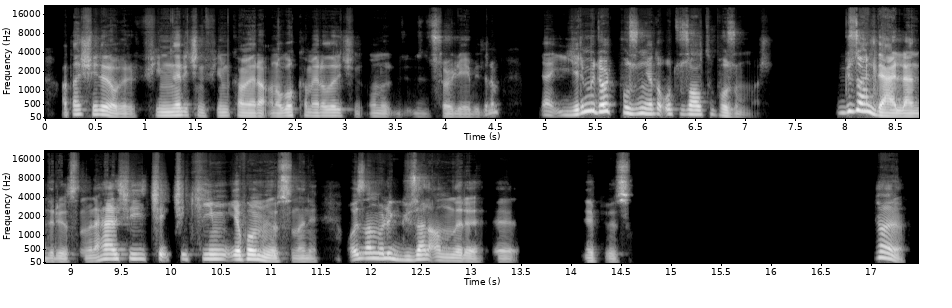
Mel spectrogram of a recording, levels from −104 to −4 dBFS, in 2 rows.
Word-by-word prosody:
hatta 155 Hz, 0 st, -4 dB
şey 150 Hz, -1 st, -2 dB
de 140 Hz, -, +5 dB
olabilir. 85 Hz, -2 st, -2 dB
Filmler 115 Hz, +2 st, 0 dB
için 115 Hz, -4 st, -7 dB
film 110 Hz, +2 st, -9 dB
kamera, 100 Hz, -3 st, -1 dB
analog 95 Hz, +4 st, -2 dB
kameralar 105 Hz, 0 st, -3 dB
için 105 Hz, +1 st, -13 dB
onu 95 Hz, -3 st, -11 dB, 0.4 s
söyleyebilirim. 80 Hz, -3 st, -9 dB, 0.4 s
Ya, -, -, -6 dB
24 245 Hz, -, +3 dB
pozun 185 Hz, -2 st, +1 dB
ya 170 Hz, -1 st, +1 dB
da -, -, 0 dB
36 150 Hz, -2 st, -1 dB
pozun 100 Hz, -8 st, -4 dB
var. -, -, -30 dB, 0.6 s
Güzel 250 Hz, -, +4 dB
değerlendiriyorsun, 95 Hz, -3 st, +3 dB
hani, 95 Hz, +4 st, -4 dB
her 165 Hz, +2 st, +5 dB
şeyi 165 Hz, -1 st, -3 dB
ç -, -, -2 dB
çekeyim 160 Hz, 0 st, -2 dB
yapamıyorsun, 140 Hz, -, +4 dB
hani. 90 Hz, 0 st, -8 dB, 0.3 s
O -, -, -5 dB
yüzden 185 Hz, +3 st, +1 dB
böyle 180 Hz, +1 st, +2 dB
güzel 150 Hz, +2 st, +1 dB
anları, 100 Hz, -, -2 dB, 0.2 s
eee, 90 Hz, -1 st, -6 dB, 0.7 s
yapıyorsun. 90 Hz, -3 st, -2 dB, 2.4 s
Ha. -, -, +1 dB
115 Hz, 130 wpm, -22 LUFS, -, 2.4 s, de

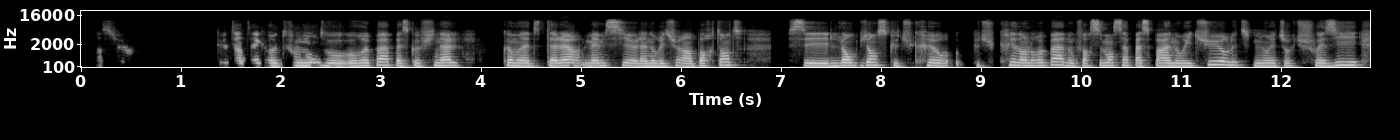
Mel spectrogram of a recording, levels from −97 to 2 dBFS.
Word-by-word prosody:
Bien -, -, -21 dB
sûr. -, -, -23 dB, 0.9 s
Que 440 Hz, -, -26 dB
tu 280 Hz, -, -6 dB
intègres 185 Hz, 0 st, -2 dB
tout 195 Hz, +3 st, -9 dB
le 195 Hz, -, +4 dB
monde 200 Hz, 0 st, +1 dB
au 180 Hz, -2 st, +1 dB
au 180 Hz, -, +3 dB
repas 190 Hz, +4 st, +3 dB
parce 180 Hz, -4 st, -1 dB
qu'au 190 Hz, -, -2 dB
final, 195 Hz, +2 st, +1 dB, 0.4 s
comme 195 Hz, -1 st, +1 dB
on -, -, +3 dB
a 180 Hz, -1 st, +4 dB
dit 175 Hz, +1 st, -11 dB
tout 195 Hz, -, -3 dB
à -, -, +6 dB
l'heure, 195 Hz, 0 st, +3 dB
même 185 Hz, +1 st, +1 dB
si, 190 Hz, +2 st, -2 dB
heu, 185 Hz, -2 st, +2 dB
la 175 Hz, 0 st, +2 dB
nourriture 175 Hz, +2 st, -1 dB
est -, -, +2 dB
importante, 185 Hz, +5 st, -1 dB, 0.5 s
c'est 180 Hz, -2 st, +2 dB
l'ambiance 200 Hz, +3 st, +2 dB
que -, -, -9 dB
tu 175 Hz, 0 st, -13 dB
crées 200 Hz, -, -3 dB
au 185 Hz, -2 st, 0 dB, 0.2 s
que -, -, -11 dB
tu 175 Hz, -, -14 dB
crées 220 Hz, -, -3 dB
dans 200 Hz, -2 st, +3 dB
le 190 Hz, -, 0 dB
repas. 200 Hz, +4 st, +2 dB
Donc 185 Hz, -3 st, -3 dB
forcément, 190 Hz, +2 st, -1 dB
ça 200 Hz, -1 st, -3 dB
passe 185 Hz, -1 st, 0 dB
par 190 Hz, 0 st, 0 dB
la 180 Hz, -, +3 dB
nourriture, 180 Hz, +8 st, +1 dB
le 220 Hz, -, -1 dB
type 220 Hz, +1 st, -13 dB
de -, -, +1 dB
nourriture 180 Hz, 0 st, -2 dB
que -, -, -16 dB
tu 175 Hz, -, -14 dB
choisis, 210 Hz, +5 st, +1 dB
190 Hz, 250 wpm, -23 LUFS, 180-200 Hz, 0.9 s, à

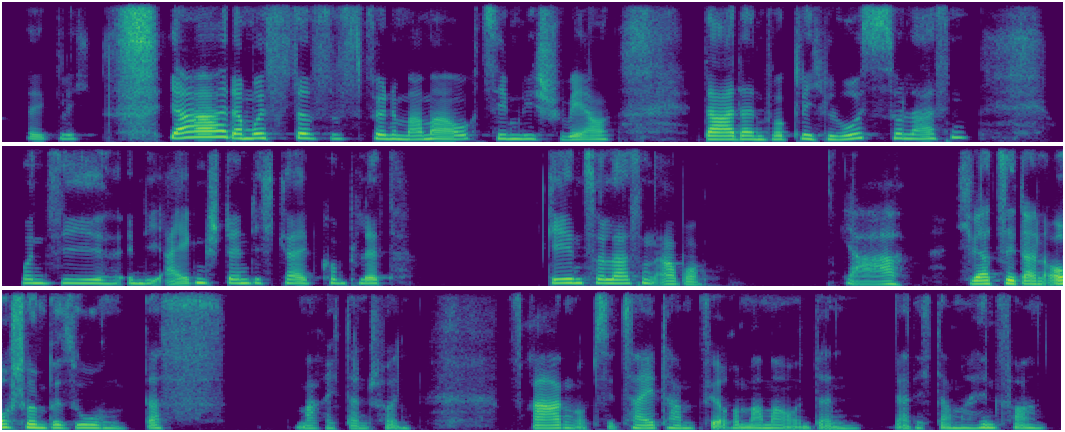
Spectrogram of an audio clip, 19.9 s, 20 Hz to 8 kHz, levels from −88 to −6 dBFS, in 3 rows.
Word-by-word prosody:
wirklich, 225 Hz, -1 st, -9 dB, 0.5 s
ja, 170 Hz, -10 st, +8 dB
da 255 Hz, -, +5 dB
muss 260 Hz, +1 st, +2 dB
das 260 Hz, -2 st, +2 dB
ist 230 Hz, -1 st, -4 dB
für 235 Hz, -, +2 dB
'ne 220 Hz, -, 0 dB
Mama 205 Hz, +2 st, 0 dB
auch 215 Hz, +2 st, -2 dB
ziemlich 220 Hz, -2 st, -2 dB
schwer, 100 Hz, +2 st, -3 dB, 0.6 s
da 200 Hz, -1 st, +7 dB
dann 200 Hz, -1 st, 0 dB
wirklich 205 Hz, +1 st, -2 dB
loszulassen 250 Hz, +6 st, -1 dB, 0.7 s
und 210 Hz, -2 st, -2 dB
sie 205 Hz, -1 st, -1 dB, 0.2 s
in 195 Hz, -, -1 dB
die 190 Hz, -, -6 dB
Eigenständigkeit 210 Hz, -, -2 dB
komplett 215 Hz, -, -4 dB, 0.8 s
gehen 220 Hz, +1 st, +4 dB
zu 215 Hz, -, +1 dB
lassen. 205 Hz, +1 st, +1 dB
Aber 150 Hz, -3 st, -3 dB, 0.8 s
ja, -, -, -3 dB, 0.3 s
ich -, -, -10 dB
werde 180 Hz, +1 st, +5 dB
sie 190 Hz, -, +8 dB
dann 165 Hz, -, +2 dB
auch 185 Hz, -, +6 dB
schon 185 Hz, -1 st, +4 dB
besuchen. 165 Hz, -3 st, -2 dB
Das -, -, -1 dB, 0.4 s
mache 150 Hz, +1 st, -7 dB
ich 150 Hz, -, -15 dB
dann 145 Hz, -1 st, -7 dB
schon. 155 Hz, -, -9 dB, 0.6 s
Fragen, 160 Hz, +1 st, +1 dB
ob -, -, -9 dB
sie -, -, -3 dB
Zeit 165 Hz, -4 st, -1 dB
haben 155 Hz, -2 st, -3 dB
für -, -, -4 dB
ihre -, -, -4 dB
Mama 85 Hz, -1 st, -2 dB
und -, -, -8 dB
dann 140 Hz, +1 st, -7 dB, 0.2 s
werde -, -, -7 dB
ich -, -, -12 dB
da -, -, -4 dB
mal 160 Hz, 0 st, -4 dB
hinfahren. 175 Hz, -2 st, -4 dB
200 Hz, 165 wpm, -29 LUFS, 160-220 Hz, 0.8 s, ja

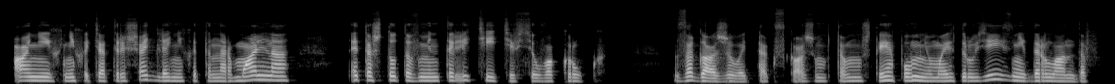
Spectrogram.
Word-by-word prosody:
Они 180 Hz, -1 st, +5 dB
их 165 Hz, -, -9 dB
не 165 Hz, +1 st, 0 dB
хотят 165 Hz, 0 st, -2 dB
решать, 195 Hz, +5 st, +1 dB
для 170 Hz, -1 st, 0 dB
них 165 Hz, 0 st, -5 dB
это -, -, -7 dB
нормально. 185 Hz, +5 st, +4 dB, 0.6 s
Это 195 Hz, -1 st, +2 dB
что-то 185 Hz, 0 st, 0 dB
в 165 Hz, -, -8 dB
менталитете 175 Hz, -1 st, -1 dB
всё 145 Hz, +1 st, -5 dB
вокруг 155 Hz, 0 st, -2 dB, 0.9 s
загаживать, 150 Hz, -5 st, +1 dB
так -, -, -4 dB
скажем. 155 Hz, +1 st, -3 dB
Потому 165 Hz, +2 st, -4 dB
что 165 Hz, -, -4 dB
я 190 Hz, +1 st, +4 dB
помню 175 Hz, -1 st, +1 dB
моих 160 Hz, +1 st, 0 dB
друзей 175 Hz, +7 st, -1 dB
из 205 Hz, -, -10 dB
Нидерландов. 155 Hz, -5 st, 0 dB
170 Hz, 140 wpm, -22 LUFS, 155-185 Hz, 0.9 s, Они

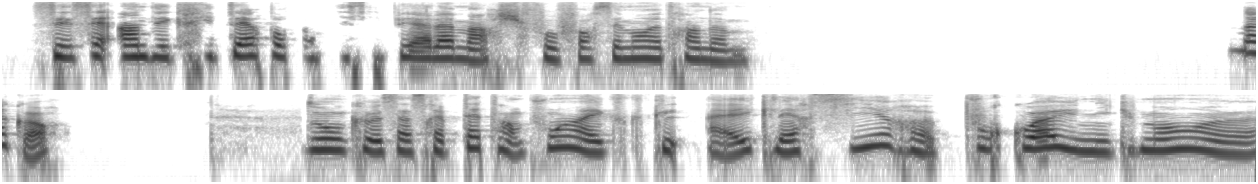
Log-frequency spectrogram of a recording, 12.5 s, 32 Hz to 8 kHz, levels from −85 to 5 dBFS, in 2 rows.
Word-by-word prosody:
C'est 260 Hz, -3 st, 0 dB
c'est 270 Hz, +2 st, +2 dB
un 260 Hz, -, +8 dB
des 255 Hz, -1 st, -1 dB
critères 270 Hz, +3 st, +1 dB
pour 270 Hz, -3 st, -1 dB
participer 240 Hz, +2 st, -7 dB
à -, -, +4 dB
la 235 Hz, 0 st, +6 dB
marche, 205 Hz, -4 st, 0 dB
il -, -, -10 dB
faut 230 Hz, -, -3 dB
forcément 230 Hz, +1 st, -2 dB
être 225 Hz, 0 st, -3 dB
un 220 Hz, -2 st, -1 dB
homme? 195 Hz, -1 st, -5 dB, 2.5 s
D'accord. 330 Hz, 0 st, +1 dB, 1.2 s
Donc, 245 Hz, 0 st, +1 dB
heu, 215 Hz, -, +5 dB
ça 215 Hz, +1 st, 0 dB
serait 215 Hz, 0 st, -2 dB
peut-être 270 Hz, +4 st, -2 dB
un 225 Hz, -, 0 dB
point 280 Hz, +7 st, 0 dB
à 215 Hz, -5 st, +4 dB
écll 200 Hz, -, -5 dB
à 170 Hz, -, -1 dB
éclaircir 240 Hz, +6 st, -1 dB
heu, -, -, -6 dB
pourquoi 270 Hz, +1 st, +4 dB
uniquement, 240 Hz, +1 st, 0 dB
heu, 185 Hz, -2 st, -3 dB
240 Hz, 155 wpm, -21 LUFS, 220-265 Hz, 2.5 s, un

